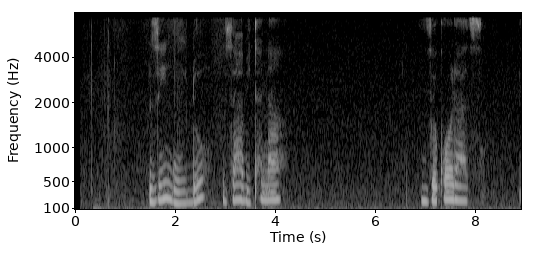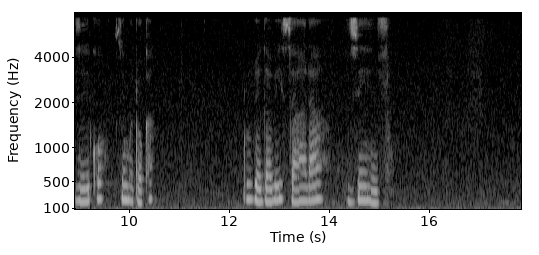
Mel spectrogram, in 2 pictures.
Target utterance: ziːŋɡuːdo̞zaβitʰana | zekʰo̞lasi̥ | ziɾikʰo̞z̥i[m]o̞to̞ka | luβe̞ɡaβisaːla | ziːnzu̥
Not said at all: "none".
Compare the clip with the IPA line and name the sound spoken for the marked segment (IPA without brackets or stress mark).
m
